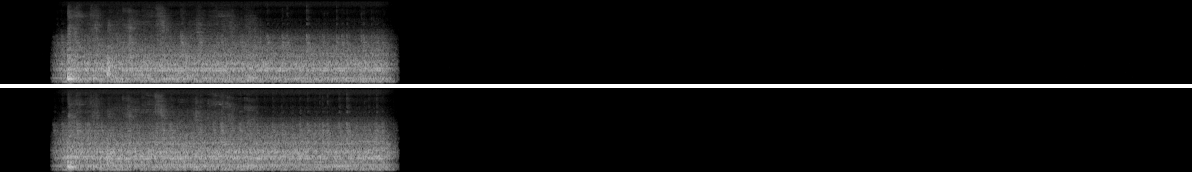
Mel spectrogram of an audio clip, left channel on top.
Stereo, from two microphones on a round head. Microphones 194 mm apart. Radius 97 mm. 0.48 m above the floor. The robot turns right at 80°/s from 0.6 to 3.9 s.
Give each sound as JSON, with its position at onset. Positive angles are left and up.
{"t": 0.7, "sound": "running footsteps", "side_deg": 15, "distance_m": 2.5}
